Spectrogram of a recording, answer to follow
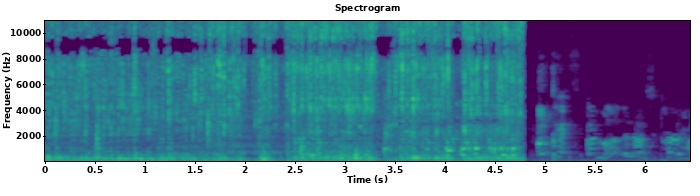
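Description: Kitchen faucet running steadily into a stainless steel sink. The water sound stops abruptly near the end.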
